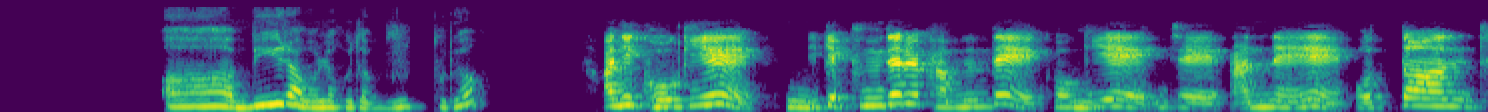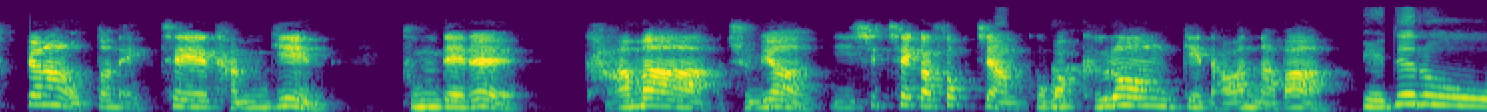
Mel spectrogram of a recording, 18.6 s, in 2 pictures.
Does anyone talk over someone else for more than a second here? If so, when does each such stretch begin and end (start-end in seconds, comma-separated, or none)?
none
